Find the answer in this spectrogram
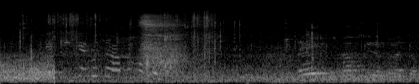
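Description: Faint, distant voices of people talking, with a brief rustle about one and a half seconds in.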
